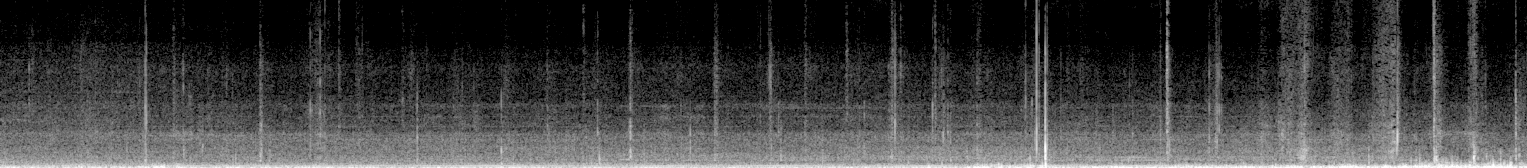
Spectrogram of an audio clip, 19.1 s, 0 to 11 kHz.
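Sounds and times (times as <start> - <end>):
engine idling: 0.0 - 17.3
light footsteps: 0.1 - 19.0.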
